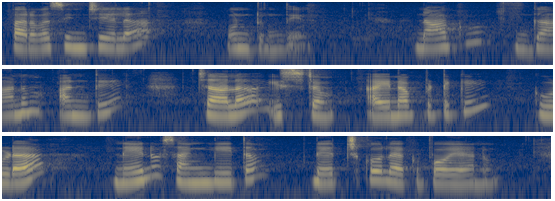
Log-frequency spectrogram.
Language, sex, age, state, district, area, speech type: Telugu, female, 18-30, Andhra Pradesh, Vizianagaram, rural, spontaneous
